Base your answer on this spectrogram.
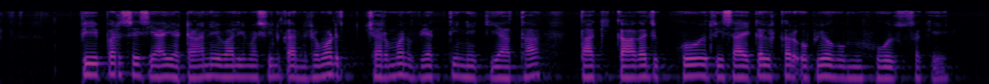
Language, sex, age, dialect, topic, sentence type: Hindi, male, 36-40, Kanauji Braj Bhasha, agriculture, statement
